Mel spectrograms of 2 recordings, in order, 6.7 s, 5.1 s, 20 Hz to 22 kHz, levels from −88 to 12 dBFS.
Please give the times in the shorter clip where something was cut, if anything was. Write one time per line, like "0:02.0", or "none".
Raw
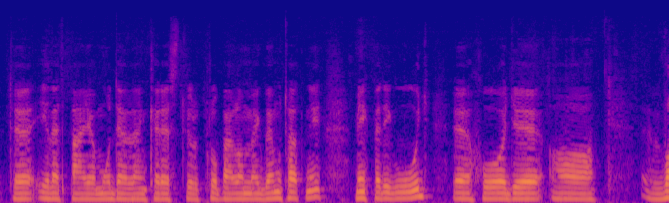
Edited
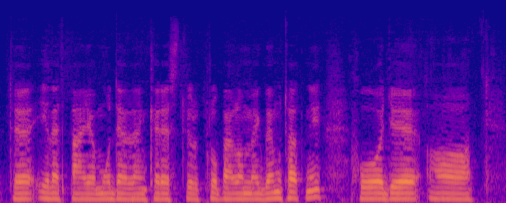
0:03.5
